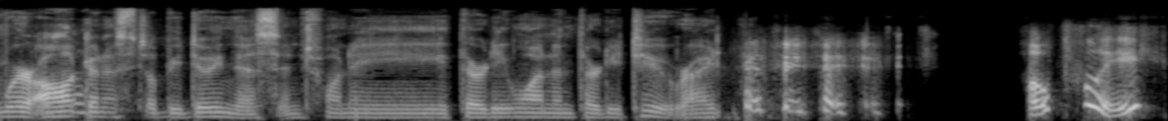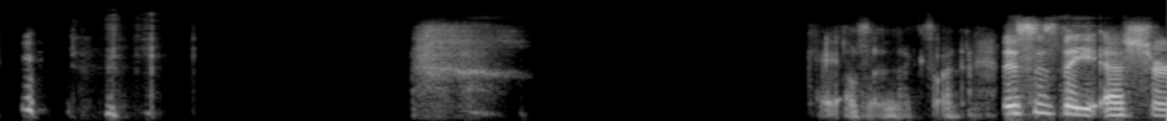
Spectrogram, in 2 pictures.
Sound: laughing

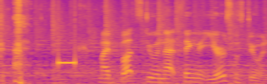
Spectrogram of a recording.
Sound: beep

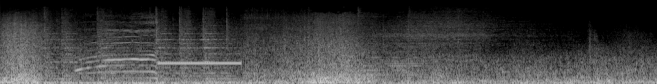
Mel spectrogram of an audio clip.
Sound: beep

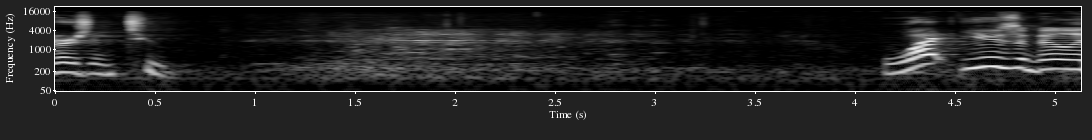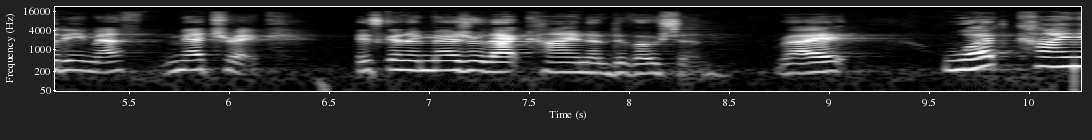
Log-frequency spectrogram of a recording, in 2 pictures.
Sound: audience laughter

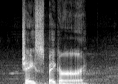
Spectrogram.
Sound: cheering

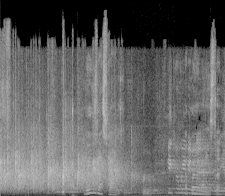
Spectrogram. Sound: applause

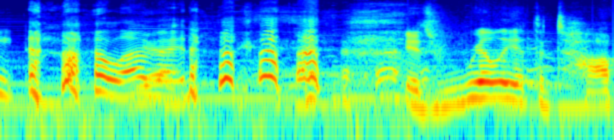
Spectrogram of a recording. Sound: laughs

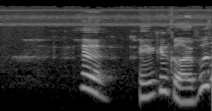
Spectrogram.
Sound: Jessy yawns

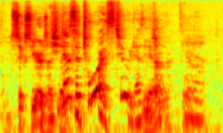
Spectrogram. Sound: voiceover

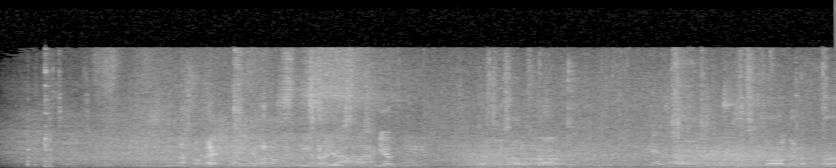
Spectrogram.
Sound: students conversing

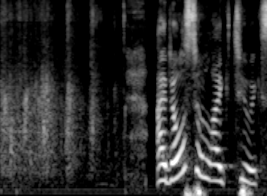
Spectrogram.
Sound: applause

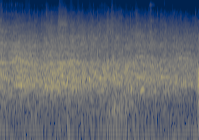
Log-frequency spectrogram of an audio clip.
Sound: more laughter from the show

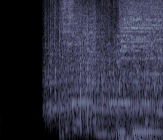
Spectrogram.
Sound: cheers and applause

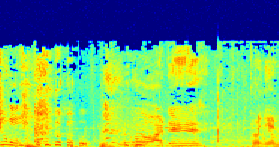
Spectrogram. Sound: laughs

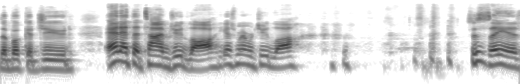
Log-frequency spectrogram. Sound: laughing

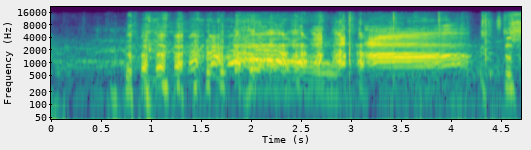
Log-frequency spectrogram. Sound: laughter

